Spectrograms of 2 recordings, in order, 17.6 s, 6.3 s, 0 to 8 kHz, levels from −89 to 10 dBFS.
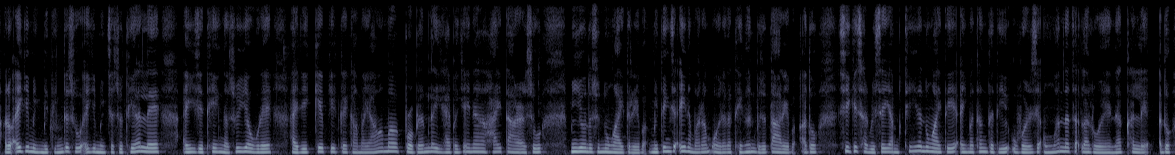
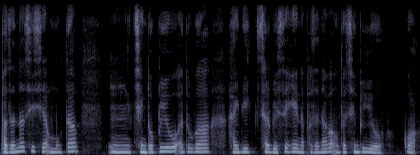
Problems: background sounds at intervals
